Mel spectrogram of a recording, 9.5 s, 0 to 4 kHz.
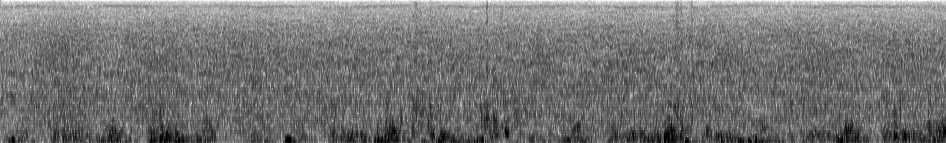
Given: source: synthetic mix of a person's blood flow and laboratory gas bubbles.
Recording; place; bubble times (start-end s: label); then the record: Doppler ultrasound of blood flow; precordium
3.96-4.04 s: bubbles
4.08-4.34 s: bubbles
4.52-4.57 s: bubbles
4.77-5.28 s: bubbles
6.64-6.96 s: bubbles
8.42-8.52 s: bubbles
8.87-9.06 s: bubbles
From the record:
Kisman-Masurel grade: 222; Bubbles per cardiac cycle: several, 3 to 8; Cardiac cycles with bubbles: 10 to 50%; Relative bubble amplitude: moderate (0.250 to 0.450); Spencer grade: 2 (many but less than half of the cardiac periods contain bubble signals, singularly or in groups); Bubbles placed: anywhere in the cardiac cycle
